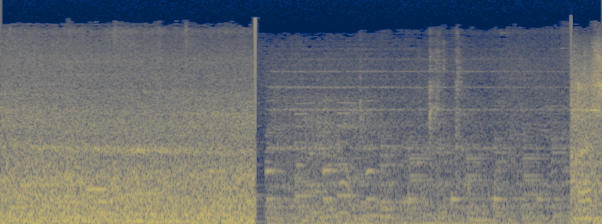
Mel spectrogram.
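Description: Subway train ride in Japan: a steady, loud rumble of wheels and car noise with a brief drop around the two-second mark, then continued rolling rattle and a few squeaks before the roar swells again.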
